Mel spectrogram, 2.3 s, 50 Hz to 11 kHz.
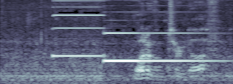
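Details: School bus conversion air brake system: a replacement two-tone warning chime rings continuously at low air, then cuts off as pressure builds to about 60 psi; warning works.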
